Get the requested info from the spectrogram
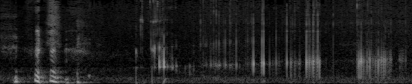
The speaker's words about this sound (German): Klingt schon schön, aber schäumt sehr. Aber sehr sehr verhalten, also sehr. Ja, das, also ist, das mein, ist ein Ninja-Bier, weil das so, so stealth-mäßig da hineingeflossen ist. Das ist sehr smooth.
